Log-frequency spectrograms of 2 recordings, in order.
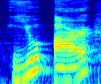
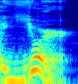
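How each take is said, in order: First: Both words are said fully and separately. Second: The two words merge into one syllable.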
